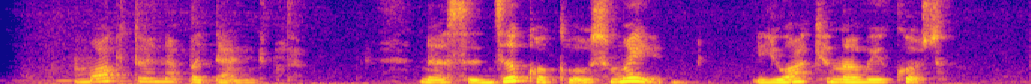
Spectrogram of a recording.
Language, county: Lithuanian, Kaunas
